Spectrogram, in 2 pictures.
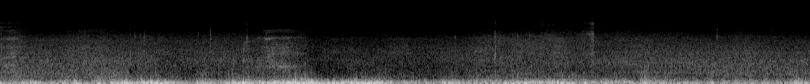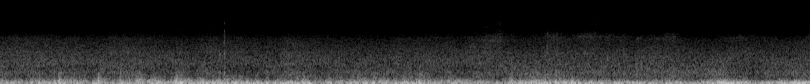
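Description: Wind buffeting the microphone: a loud, gusting low rumble that rises and falls.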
